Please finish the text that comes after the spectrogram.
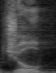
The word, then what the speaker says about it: Job: Ayub, who is known in the Bible as Job, J-O-B, spelt Job but pronounced Job.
